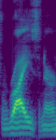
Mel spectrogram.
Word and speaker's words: Risner: oh by the way his name is pronounced Ryner not Risner my bad so Ryner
